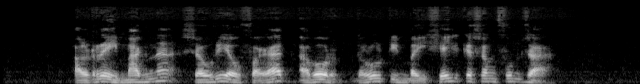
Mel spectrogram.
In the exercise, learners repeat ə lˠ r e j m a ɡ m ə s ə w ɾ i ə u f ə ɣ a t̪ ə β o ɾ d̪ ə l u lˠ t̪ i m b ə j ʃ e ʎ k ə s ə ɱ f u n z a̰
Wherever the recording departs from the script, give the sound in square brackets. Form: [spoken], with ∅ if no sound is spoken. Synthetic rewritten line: ə lˠ r e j m a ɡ [n] ə s ə w ɾ i ə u f ə ɣ a t̪ ə β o ɾ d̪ ə l u lˠ t̪ i m b ə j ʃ e ʎ k ə s ə ɱ f u n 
